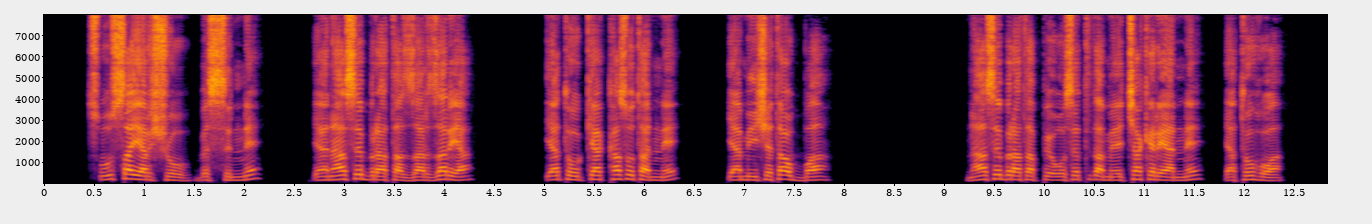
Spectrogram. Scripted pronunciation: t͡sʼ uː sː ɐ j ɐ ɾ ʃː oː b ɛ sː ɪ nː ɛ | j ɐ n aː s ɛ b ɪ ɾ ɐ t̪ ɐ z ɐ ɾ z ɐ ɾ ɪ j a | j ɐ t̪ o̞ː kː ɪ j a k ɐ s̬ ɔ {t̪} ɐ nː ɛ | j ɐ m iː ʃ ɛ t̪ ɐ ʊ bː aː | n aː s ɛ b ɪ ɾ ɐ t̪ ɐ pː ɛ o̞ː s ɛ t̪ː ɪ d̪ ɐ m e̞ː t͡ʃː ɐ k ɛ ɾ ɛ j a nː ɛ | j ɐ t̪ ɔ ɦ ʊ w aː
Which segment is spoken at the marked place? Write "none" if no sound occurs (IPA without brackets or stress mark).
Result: t̪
